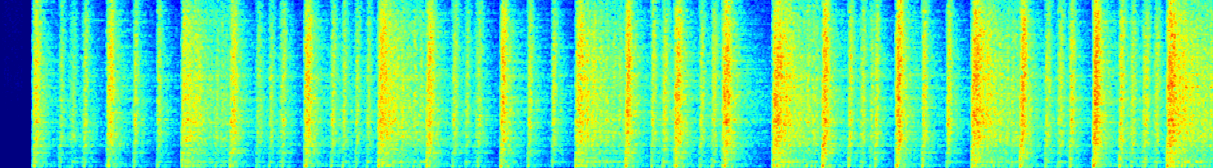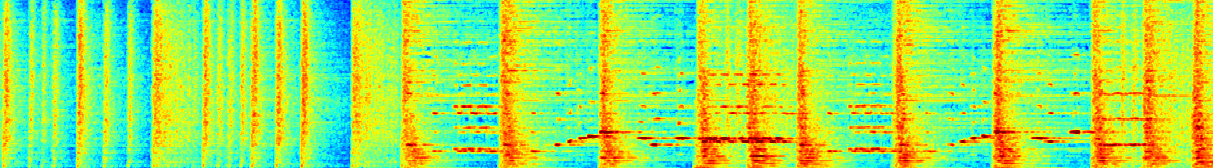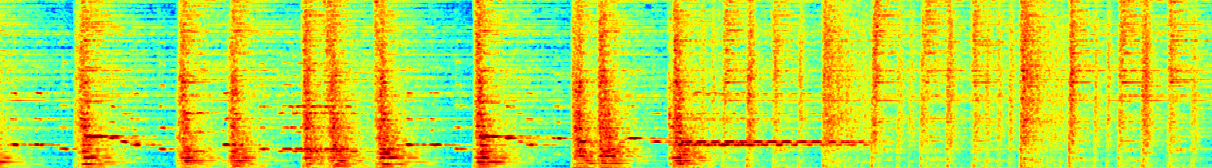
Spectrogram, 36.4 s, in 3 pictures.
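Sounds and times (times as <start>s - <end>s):
fife and drum march: 0.3s - 36.3s.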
